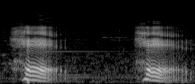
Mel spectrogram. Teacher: the r sound is not pronounced so clearly in British pronunciation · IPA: /eə/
